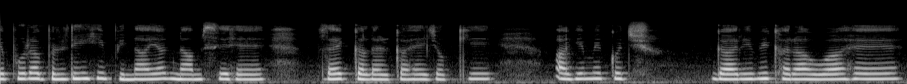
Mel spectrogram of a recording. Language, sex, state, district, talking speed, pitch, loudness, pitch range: Hindi, female, Arunachal Pradesh, Papum Pare, 140 wpm, 245 Hz, -15 LUFS, 235-260 Hz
